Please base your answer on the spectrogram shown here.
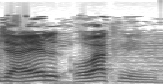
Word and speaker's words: Yael Oaknin: Hablamos ya en Tu Dinero Nunca Duerme con Yael Oaknin. Creo que lo he pronunciado bien, Yael.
